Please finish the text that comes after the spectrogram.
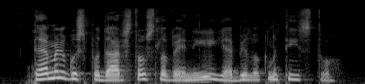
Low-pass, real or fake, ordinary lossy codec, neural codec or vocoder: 14.4 kHz; real; AAC, 64 kbps; none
